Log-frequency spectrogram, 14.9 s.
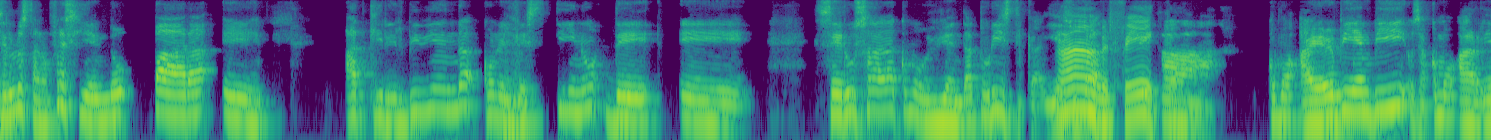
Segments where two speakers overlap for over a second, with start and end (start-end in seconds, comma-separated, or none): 10.6-11.9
